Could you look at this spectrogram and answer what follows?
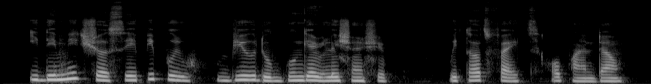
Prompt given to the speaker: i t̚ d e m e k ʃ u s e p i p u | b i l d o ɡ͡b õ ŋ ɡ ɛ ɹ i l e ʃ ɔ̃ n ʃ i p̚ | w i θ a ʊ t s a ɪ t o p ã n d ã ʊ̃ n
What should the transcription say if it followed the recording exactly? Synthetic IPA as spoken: i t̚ d e m e k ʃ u s e p i p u | b i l d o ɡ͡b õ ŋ ɡ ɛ ɹ i l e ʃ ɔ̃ n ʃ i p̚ | w i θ a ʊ t f a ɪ t ɔ p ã n d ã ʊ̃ n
